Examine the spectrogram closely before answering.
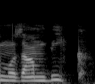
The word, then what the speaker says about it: Mozambique: This q u e is always pronounced as c the pitch rusk. Similarly mozzambi or antique you remember this right antique.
